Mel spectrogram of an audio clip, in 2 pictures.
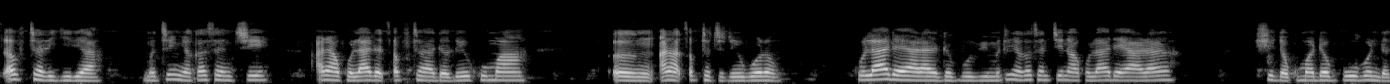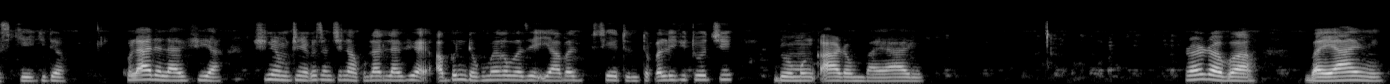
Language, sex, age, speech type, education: Hausa, female, 30-45, spontaneous, tertiary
